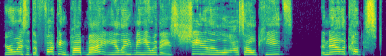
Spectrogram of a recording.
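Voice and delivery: mock a fed-up Aussie wife yelling at her husband; nagging wife voice. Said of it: "the act that I do".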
